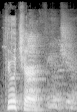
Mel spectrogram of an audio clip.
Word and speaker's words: future: الكلمة دي اسمها فيوتشر. فيوتشر فيوتشر. يبقى هنا عشان قبلها فاول نطقت التي اهي.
